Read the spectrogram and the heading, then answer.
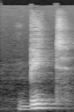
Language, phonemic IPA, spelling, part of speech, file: Dutch, /bit/, bied, verb, Nl-bied.ogg
- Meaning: inflection of bieden: 1. first-person singular present indicative 2. second-person singular present indicative 3. imperative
